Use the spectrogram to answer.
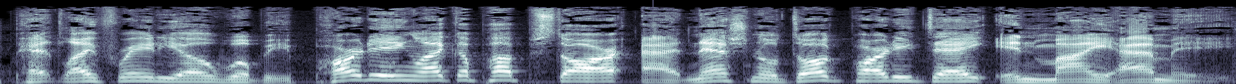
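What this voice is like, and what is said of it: Polished radio announcer voice. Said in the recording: “He doesn't have a great radio voice ... He's got the great voice.”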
